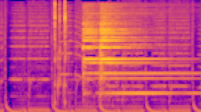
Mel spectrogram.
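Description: Subscribe-button animation sound effects over electronic music with a steady beat: a quick double click about half a second in, then a bright bell ding that rings on and fades over about a second.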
